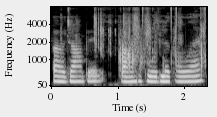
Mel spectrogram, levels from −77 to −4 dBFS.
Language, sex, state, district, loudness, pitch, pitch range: Hindi, female, Punjab, Kapurthala, -19 LUFS, 190 Hz, 190-195 Hz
